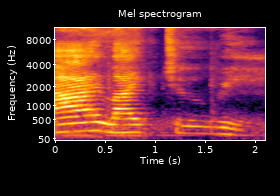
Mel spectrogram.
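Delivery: pitch falls at the end on "read". Teaching how punctuation guides reading, with the voice falling on read. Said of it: "my voice dropped because I see that period".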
